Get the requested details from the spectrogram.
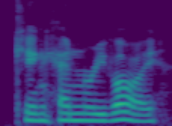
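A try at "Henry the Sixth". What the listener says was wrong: Henry VI, no, that VI is pronounced the sixth. It's a Latin thing. Yes, it's a bit like that.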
